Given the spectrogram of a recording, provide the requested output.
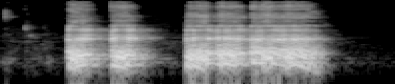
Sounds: Throat clearing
